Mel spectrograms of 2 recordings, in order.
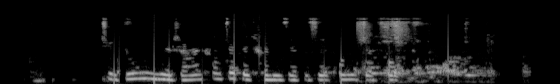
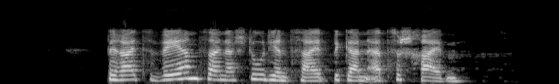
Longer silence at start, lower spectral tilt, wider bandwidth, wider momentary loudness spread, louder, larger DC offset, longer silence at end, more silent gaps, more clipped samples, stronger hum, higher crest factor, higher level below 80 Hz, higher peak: second, 0.35 s vs 1.1 s; second, -3 dB/octave vs -7 dB/octave; first, 11 kHz vs 6 kHz; first, 17 LU vs 7 LU; second, -26 LUFS vs -14 LUFS; neither; second, 0.3 s vs 0.95 s; first, 0.47-0.51 s, 0.58-0.71 s, 0.77-1.01 s, 5.03-5.21 s vs none; neither; neither; first, 22 dB vs 16 dB; about the same, -62 dBFS vs -58 dBFS; second, -8 dBFS vs 0 dBFS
